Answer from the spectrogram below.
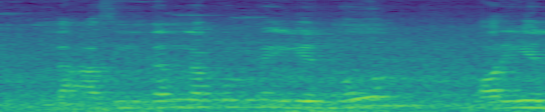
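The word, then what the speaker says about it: لَأَزِيدَنَّكُمْ: آپ کہیں لأضربن، لأفعلن، ایک نون ہوتا ہے جس پہ تشدید لگی ہوتی ہے، جس کو ہلکا سا وائبریٹ کر کے اس کا پروننسیشن ہمیں کرنا ہوتا ہے، اس کا تلفظ اس طرح کرنا ہوتا ہے۔ لأزیدنکم، لأزیدنکم میں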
